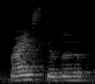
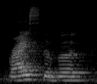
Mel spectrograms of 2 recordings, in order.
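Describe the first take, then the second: No difference in how they are said.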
